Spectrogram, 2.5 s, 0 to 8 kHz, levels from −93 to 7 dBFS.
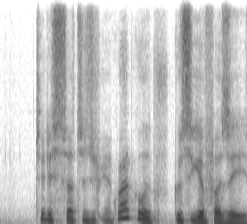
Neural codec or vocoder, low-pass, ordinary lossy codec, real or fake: codec, 16 kHz, 0.8 kbps, ZipCodec; none; none; fake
